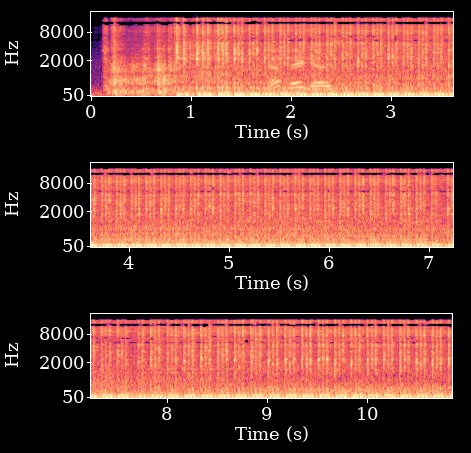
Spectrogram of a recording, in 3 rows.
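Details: 1940 Farmall H after restoration, first start on a jump from a dead battery: cranks briefly, catches cleanly and settles into a steady, even low-pitched idle with no misses or knocks; runs fine.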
